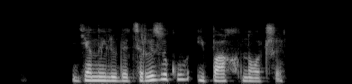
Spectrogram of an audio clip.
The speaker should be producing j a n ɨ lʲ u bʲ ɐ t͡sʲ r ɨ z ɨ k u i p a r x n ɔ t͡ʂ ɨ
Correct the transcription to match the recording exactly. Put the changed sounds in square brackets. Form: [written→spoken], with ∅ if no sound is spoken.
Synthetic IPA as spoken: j a n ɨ lʲ u bʲ ɐ t͡sʲ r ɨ z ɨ k u i p a [r→∅] x n ɔ t͡ʂ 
